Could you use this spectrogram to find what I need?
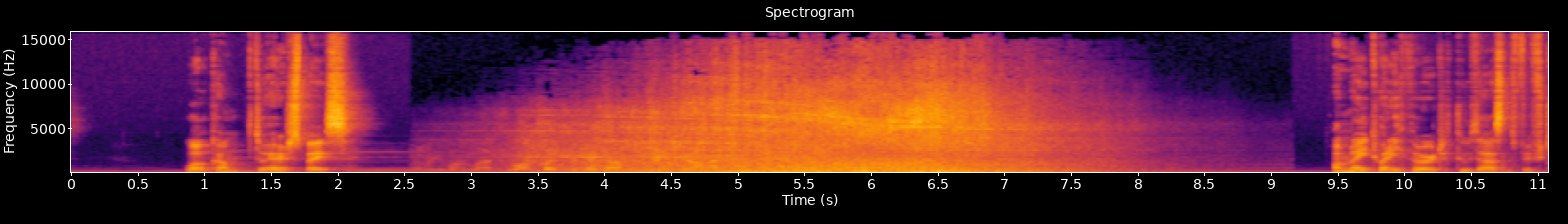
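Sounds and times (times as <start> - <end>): jet aircraft flying past: 2.6 - 8.9.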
